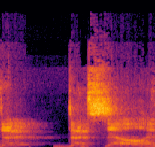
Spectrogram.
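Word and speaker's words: duxelles: say that mat duck how do you say that duck duck cell there you go duck duck yeah uh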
